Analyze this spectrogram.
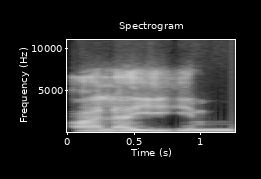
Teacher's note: Kalau mim biasanya kita baca alaihim ditutup, alaihim ditutup sempurna. Nah, ketika ikhfa ini, bibir kita tidak ditutup sempurna.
